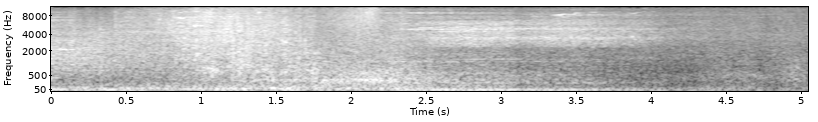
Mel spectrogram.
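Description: A deep magical blast booms and shimmers, then fades away.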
